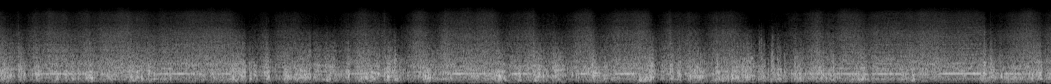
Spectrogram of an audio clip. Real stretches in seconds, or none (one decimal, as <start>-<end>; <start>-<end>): 7.6-8.4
